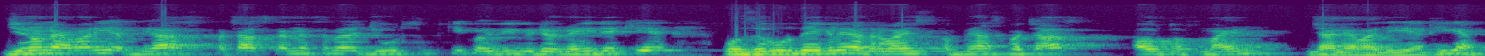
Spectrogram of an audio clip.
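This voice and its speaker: A man's voice: high-pitched, a little fast, hardly any pauses. A man teaching shorthand step by step as he writes, patiently repeating each rule and talking casually to his viewers. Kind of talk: explaining steps while writing on a board. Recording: echoey room, tinny phone-like sound.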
